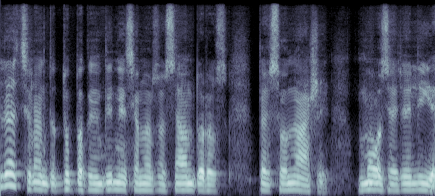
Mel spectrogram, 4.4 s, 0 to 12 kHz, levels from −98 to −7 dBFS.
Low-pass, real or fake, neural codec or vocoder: 10.8 kHz; fake; codec, 32 kHz, 1.9 kbps, SNAC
